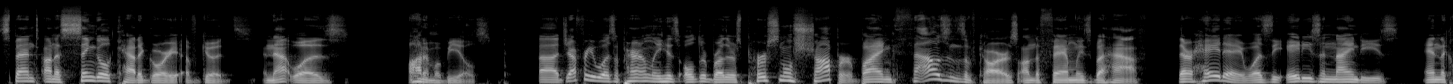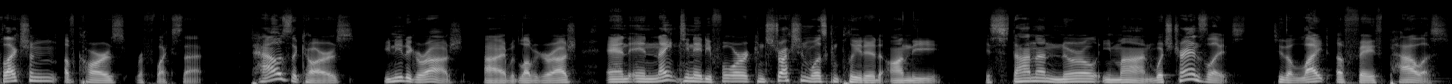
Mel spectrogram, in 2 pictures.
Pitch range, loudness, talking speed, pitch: 95-140 Hz, -25 LUFS, 155 wpm, 115 Hz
